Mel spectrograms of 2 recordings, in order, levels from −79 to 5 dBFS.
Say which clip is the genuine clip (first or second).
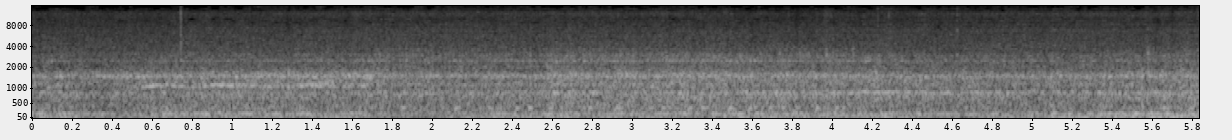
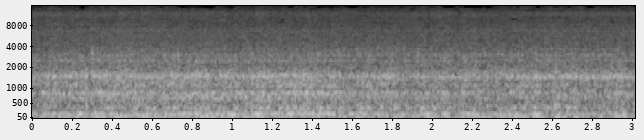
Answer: second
